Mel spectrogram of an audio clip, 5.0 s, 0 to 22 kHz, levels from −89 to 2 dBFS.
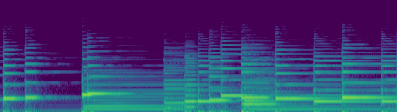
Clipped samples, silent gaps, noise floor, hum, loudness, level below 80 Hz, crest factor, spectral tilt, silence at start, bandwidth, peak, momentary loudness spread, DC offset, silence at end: under 0.1%; none; -49 dBFS; none; -23 LUFS; -46 dBFS; 16 dB; -8.5 dB/octave; 0 s; 5.8 kHz; -8 dBFS; 11 LU; under 0.1%; 0 s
